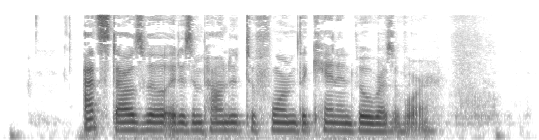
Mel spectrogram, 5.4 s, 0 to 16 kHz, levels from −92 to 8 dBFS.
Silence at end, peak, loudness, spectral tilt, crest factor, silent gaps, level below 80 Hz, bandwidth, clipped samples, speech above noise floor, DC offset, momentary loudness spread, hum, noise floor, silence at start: 1.05 s; -4 dBFS; -25 LUFS; -4 dB/octave; 22 dB; none; -62 dBFS; 11.5 kHz; under 0.1%; 39 dB; under 0.1%; 10 LU; none; -64 dBFS; 0.85 s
